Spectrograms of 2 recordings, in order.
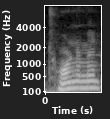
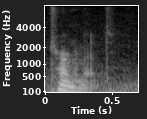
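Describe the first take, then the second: First: The first syllable sounds like 'tore'. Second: The first syllable sounds like 'turn'. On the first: "you would say tore, like you tore a piece of paper" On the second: "or turn, like you're making a left turn in NASCAR"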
